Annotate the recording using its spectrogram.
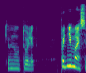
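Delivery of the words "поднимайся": loud mocking command; bossy order. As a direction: bark the order at him. Tolik ordering the student.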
